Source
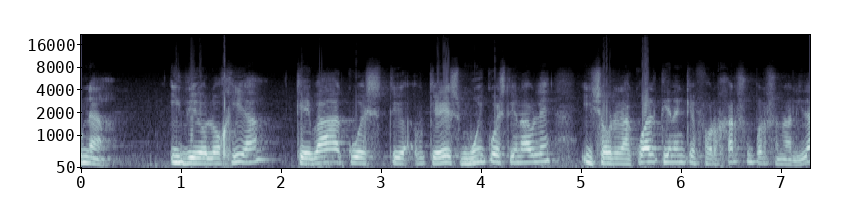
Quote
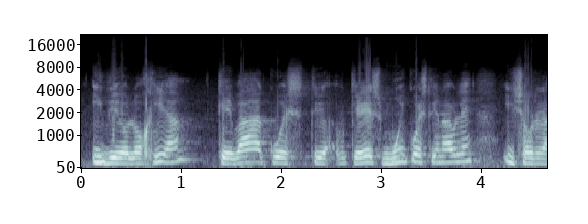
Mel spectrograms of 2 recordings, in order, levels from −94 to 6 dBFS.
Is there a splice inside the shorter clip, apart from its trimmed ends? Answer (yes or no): no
